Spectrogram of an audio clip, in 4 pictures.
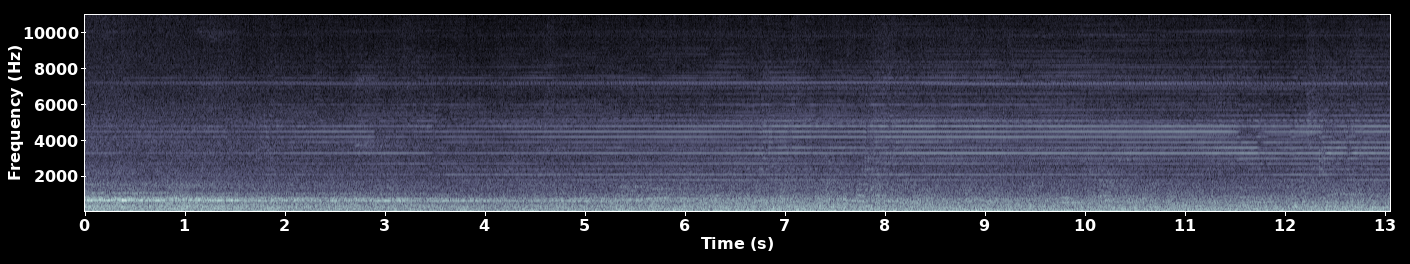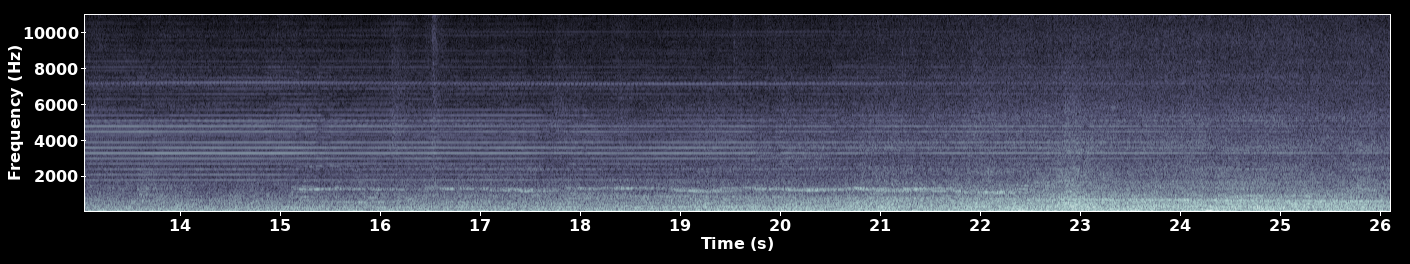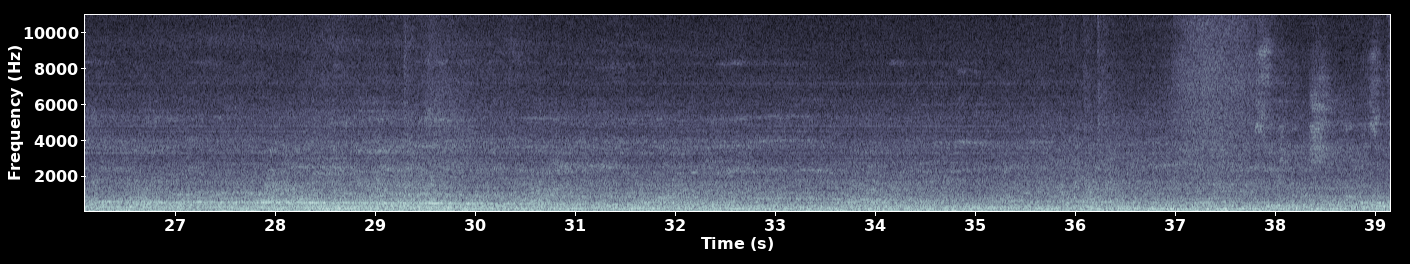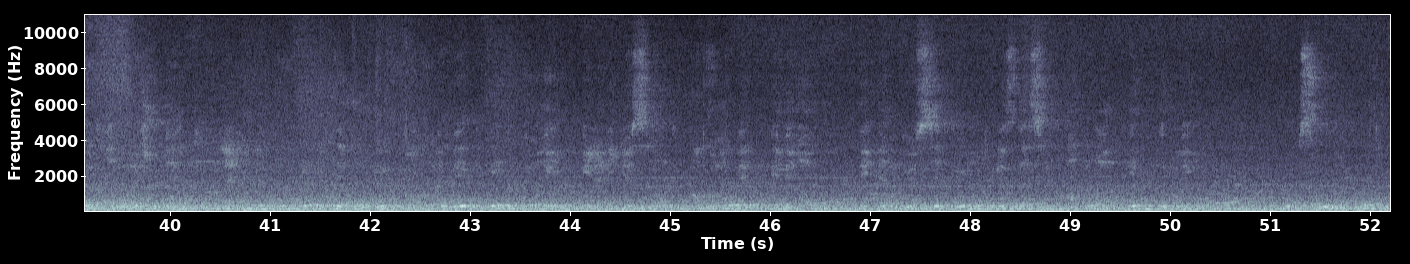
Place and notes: Brussels, Métro Louise and further.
